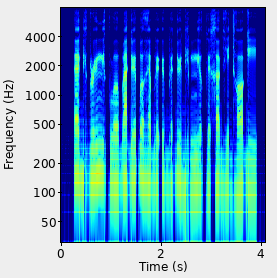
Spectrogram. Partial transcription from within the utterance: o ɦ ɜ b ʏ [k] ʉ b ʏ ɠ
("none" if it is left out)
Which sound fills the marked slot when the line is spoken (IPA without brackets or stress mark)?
ʔ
